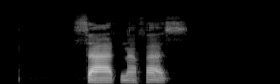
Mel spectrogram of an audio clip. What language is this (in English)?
Persian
